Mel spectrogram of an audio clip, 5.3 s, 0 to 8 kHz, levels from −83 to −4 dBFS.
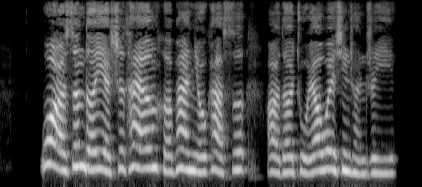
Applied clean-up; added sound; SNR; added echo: none; none; none; none.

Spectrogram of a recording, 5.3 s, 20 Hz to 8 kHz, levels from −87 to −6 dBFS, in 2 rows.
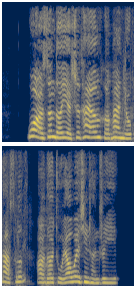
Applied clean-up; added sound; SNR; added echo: neural separator model SepFormer DNS4.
